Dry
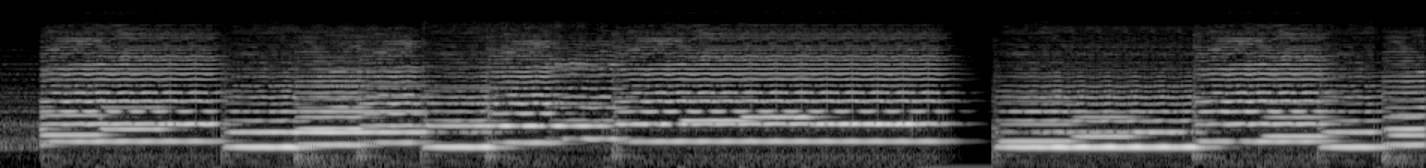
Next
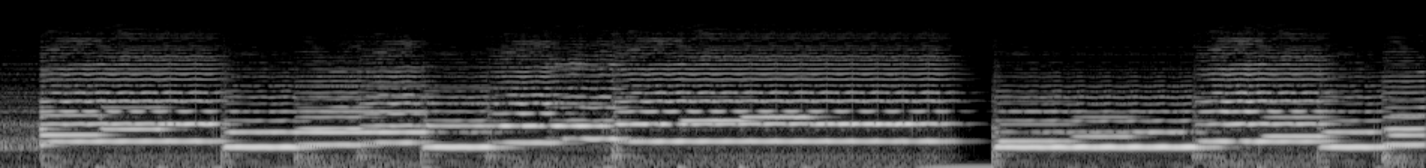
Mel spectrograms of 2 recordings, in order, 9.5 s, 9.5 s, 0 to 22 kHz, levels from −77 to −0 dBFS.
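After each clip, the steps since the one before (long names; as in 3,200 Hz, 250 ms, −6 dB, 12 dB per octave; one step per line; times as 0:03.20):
spectral tilt −3 dB per octave
downward compressor, threshold −22 dBFS, peak gain reduction 11 dB
level +5 dB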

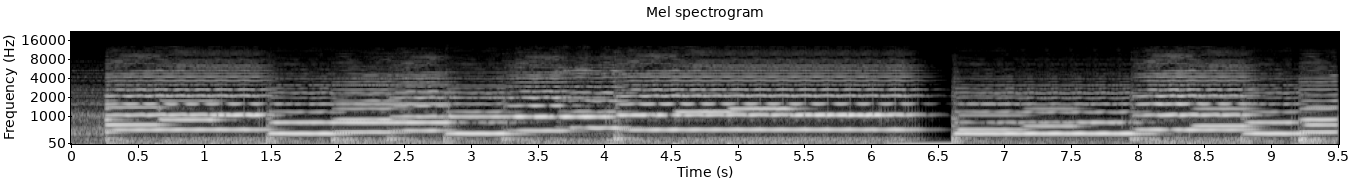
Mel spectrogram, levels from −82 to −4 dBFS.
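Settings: low shelf with overshoot 250 Hz +8.5 dB, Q 1.5
level +1.5 dB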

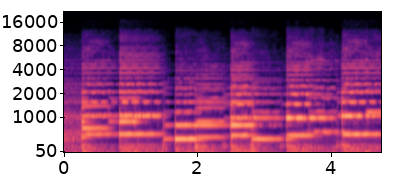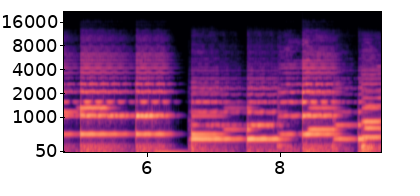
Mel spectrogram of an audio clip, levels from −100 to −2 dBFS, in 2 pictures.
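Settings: shaped tremolo saw down 1.2 Hz, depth 95%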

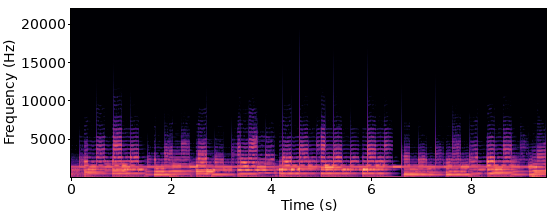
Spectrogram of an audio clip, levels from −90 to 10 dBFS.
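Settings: steady tone 1,400 Hz −32 dBFS
low-pass on a step sequencer 5.9 Hz 950–4,300 Hz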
